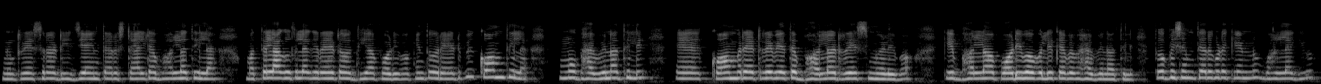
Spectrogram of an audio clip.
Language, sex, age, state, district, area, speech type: Odia, female, 45-60, Odisha, Kandhamal, rural, spontaneous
